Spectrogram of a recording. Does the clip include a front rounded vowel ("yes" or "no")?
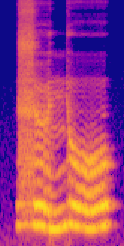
yes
